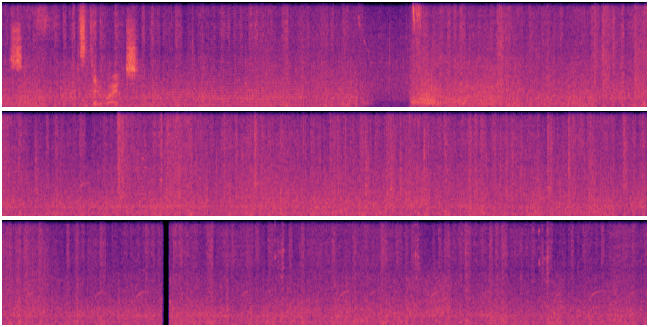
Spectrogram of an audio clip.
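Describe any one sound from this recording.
Jet engines roar steadily, their pitch slowly rising and falling.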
